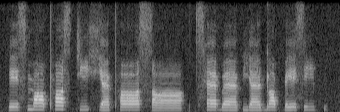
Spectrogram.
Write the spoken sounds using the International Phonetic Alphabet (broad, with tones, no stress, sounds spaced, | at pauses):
e˨ s m ɑ˦ pʰ ɑ˦ s c i˨˦ ç æ˨ pʰ ɑː˧ s ɑː˨ | t͡sʰ æ˧ b æː˨ p j æ˨ ɖ ɑ˦˨ p ɽ eː˧ s i˧ p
